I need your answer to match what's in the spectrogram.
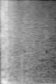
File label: flick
